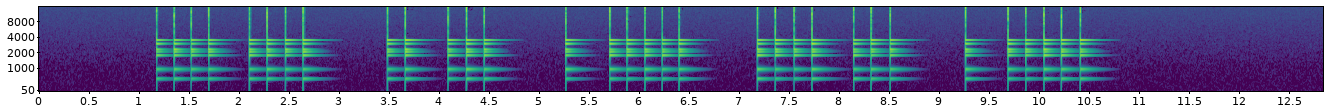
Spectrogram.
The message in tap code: THESE

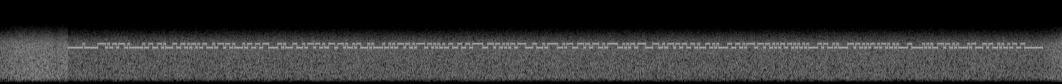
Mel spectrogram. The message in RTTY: WGIDC KIMGC AHBXJ ERWIT SOCTZ NTSON IUXIE SRXLX SDXVY XBLFI

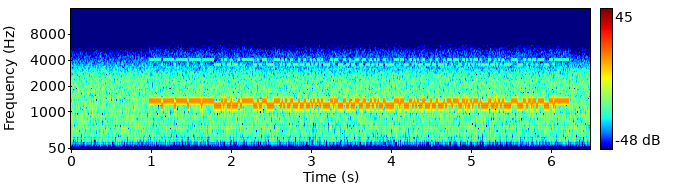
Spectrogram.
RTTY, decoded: LOS REALISTAS HUYERON,

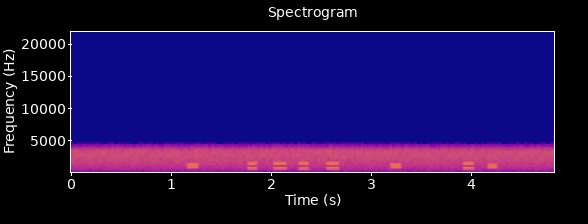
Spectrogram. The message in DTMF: 0 6636 0 67

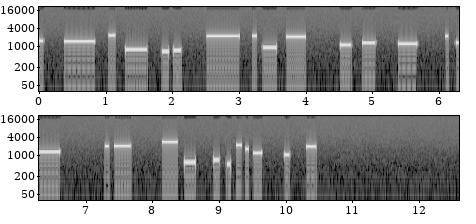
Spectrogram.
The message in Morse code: none

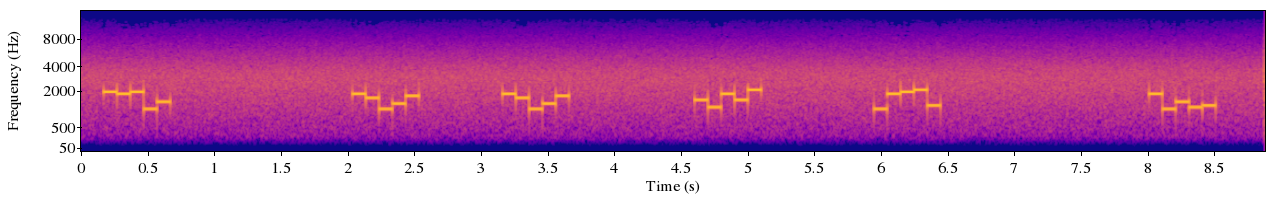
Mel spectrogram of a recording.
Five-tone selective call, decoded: 09015 97148 97148 62966 19003 91523

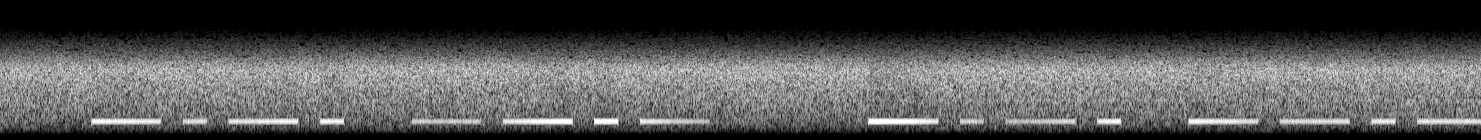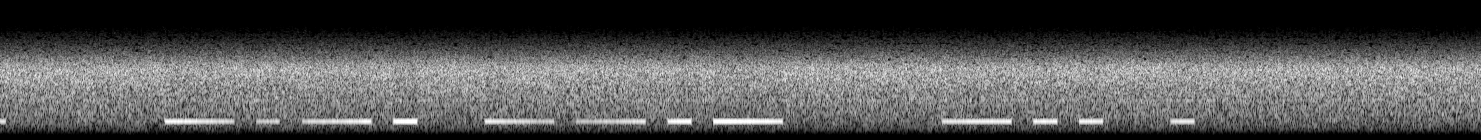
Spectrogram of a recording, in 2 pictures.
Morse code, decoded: CQ CQ CQ DE

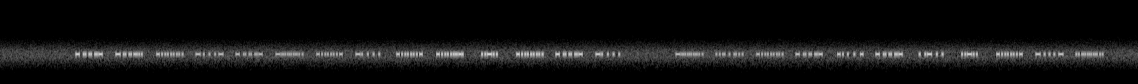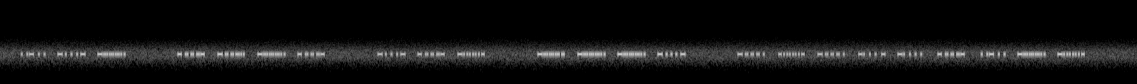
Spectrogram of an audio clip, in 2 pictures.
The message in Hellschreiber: ARCHAEOLOGICAL EXCAVATIONS THE AREA HAD BEEN POPULATED

